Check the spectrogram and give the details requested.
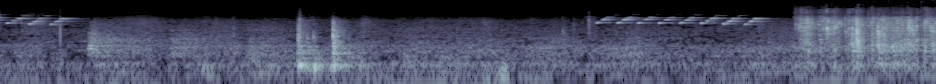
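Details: Goldfinch hybrid bathing during the coronavirus period gives two short, rapid, high chattering trills amid running water, with splashing bursts and louder water noise at the end.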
